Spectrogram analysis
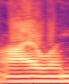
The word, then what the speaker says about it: island: the is short for Island even though the S is silent okay it took me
